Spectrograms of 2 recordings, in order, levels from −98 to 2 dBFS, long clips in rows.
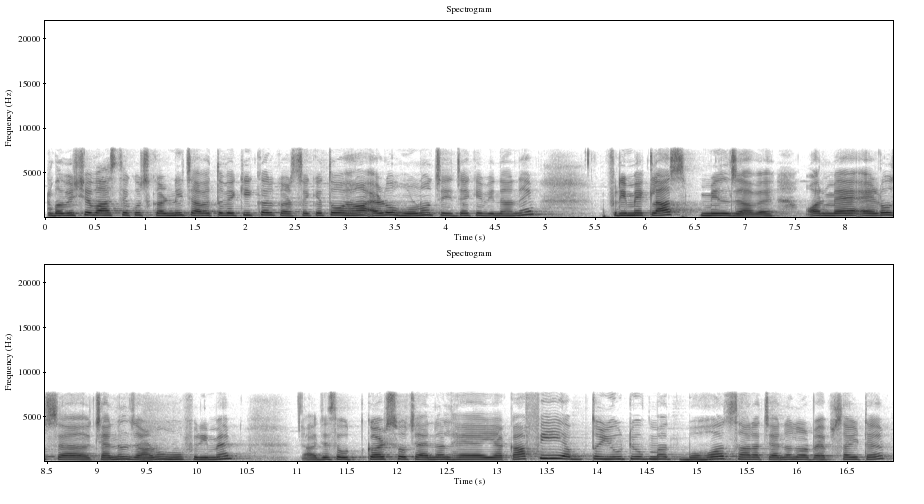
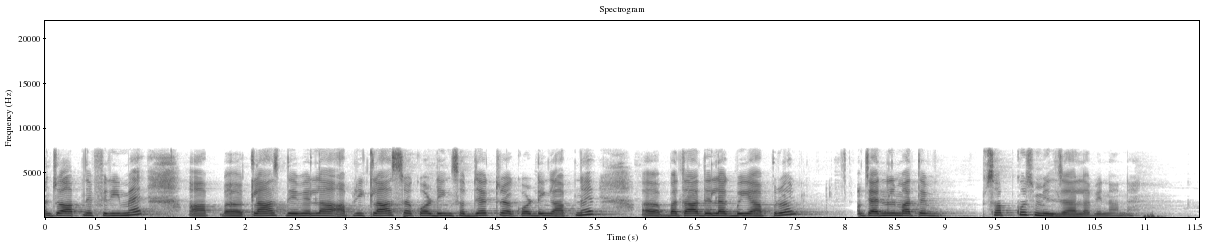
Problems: none marked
